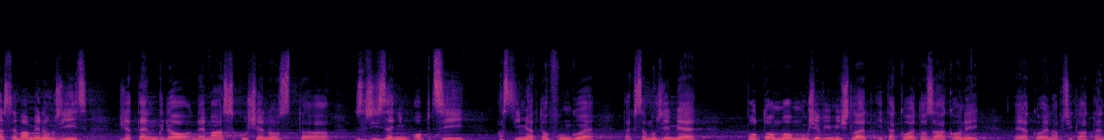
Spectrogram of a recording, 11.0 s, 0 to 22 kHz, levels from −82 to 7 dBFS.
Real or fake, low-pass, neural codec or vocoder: real; 14.4 kHz; none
